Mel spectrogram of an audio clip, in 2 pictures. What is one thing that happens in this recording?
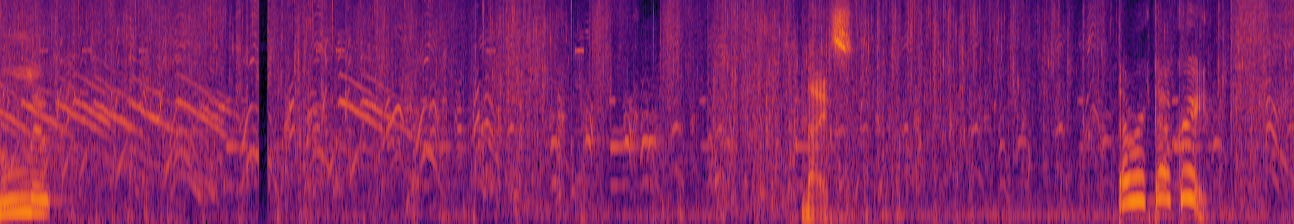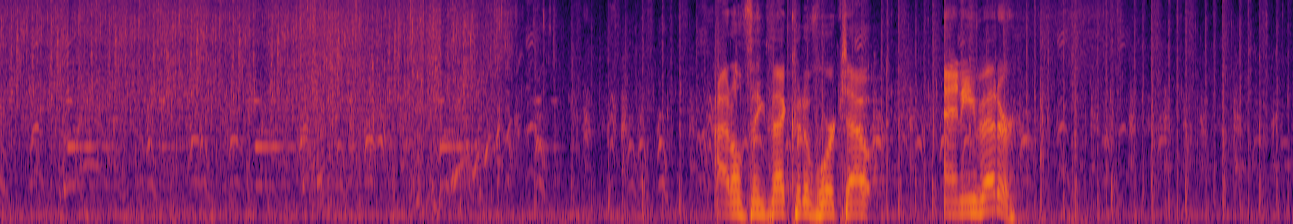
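Game music and chirpy sound effects play throughout.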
